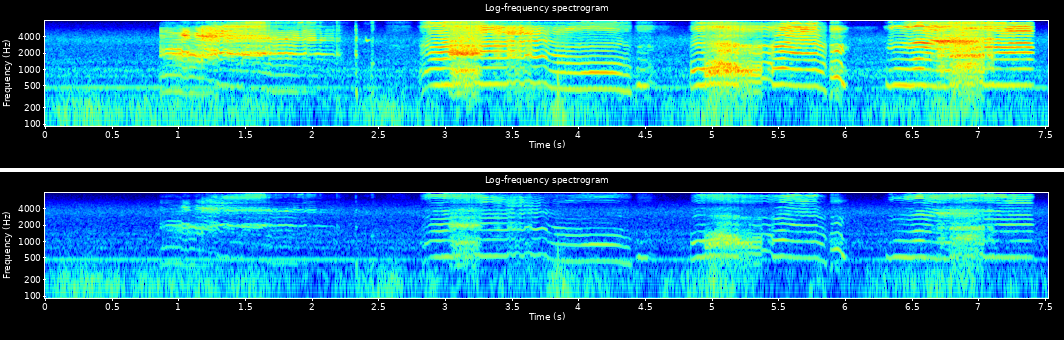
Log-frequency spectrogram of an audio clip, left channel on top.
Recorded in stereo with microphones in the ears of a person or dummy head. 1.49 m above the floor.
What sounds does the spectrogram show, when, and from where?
0.9 s a baby crying: 45° left (ahead or behind)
